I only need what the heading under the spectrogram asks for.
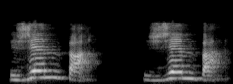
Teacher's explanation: Siempre tiene que existir en la parte escrita, pero al hablar tendemos a omitirlo y se dice j'aime pas, j'aime pas. En vez de decir je n'aime pas, es como si desaparece la E y desaparece la N.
